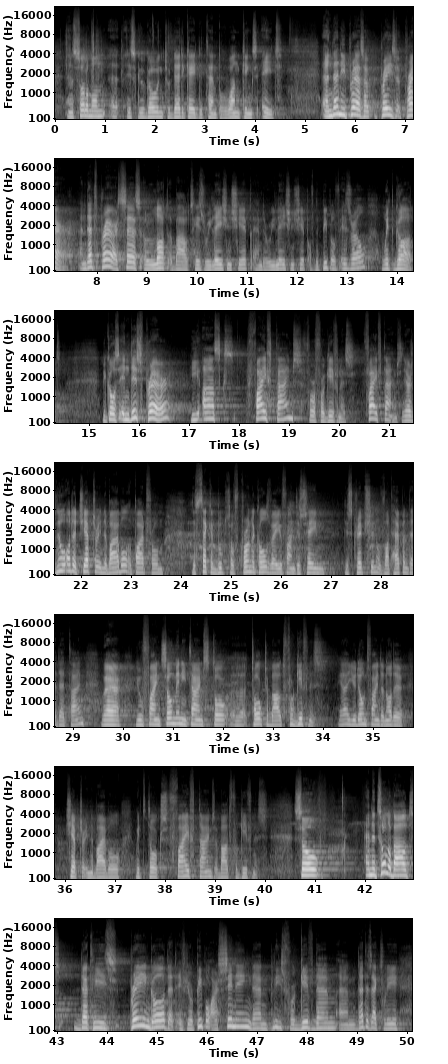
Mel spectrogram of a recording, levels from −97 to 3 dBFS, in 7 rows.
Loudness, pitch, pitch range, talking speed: -26 LUFS, 170 Hz, 150-200 Hz, 150 wpm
